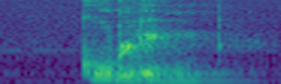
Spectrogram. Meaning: 1. the action or process of refrigerating 2. a refrigerated room or section: a cold room 3. a refrigerated room or section: a refrigerated section or shelve in a grocery store or supermarket
- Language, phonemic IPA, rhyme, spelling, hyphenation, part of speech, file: Dutch, /ˈku.lɪŋ/, -ulɪŋ, koeling, koe‧ling, noun, Nl-koeling.ogg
